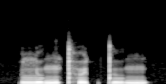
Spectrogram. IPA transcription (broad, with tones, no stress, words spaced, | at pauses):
lʊ˨˥ŋt̪ʰɵ˧t̚t̪ʊ˨˩ŋ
